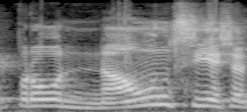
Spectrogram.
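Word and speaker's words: pronunciation: लेकिन ये जो मेरा वर्ड है पहला प्रोनाउंसिएशन, इसे प्रोनाउंसिएशन ही पढ़ना। वो जो वर्ड था जो मैंने पहले जो पढ़ा वो प्रोनाउंस था, प्रोनाउंस्ड और प्रोनाउंसिंग, but this word is प्रोनाउंसिएशन।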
